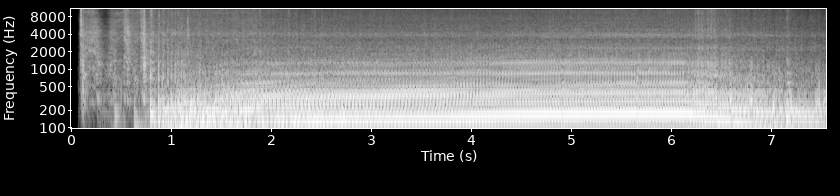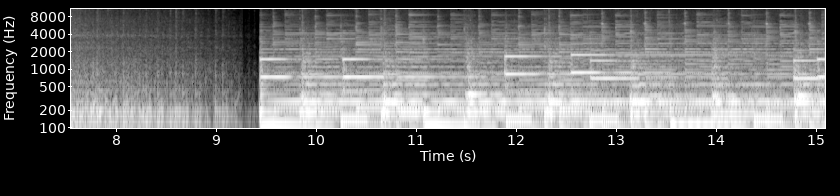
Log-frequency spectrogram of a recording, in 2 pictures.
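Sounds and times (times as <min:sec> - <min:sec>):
motorbike engine revving: 0:00.1 - 0:09.4.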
